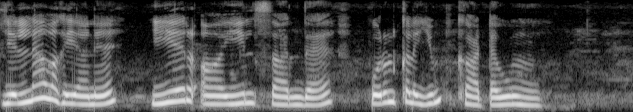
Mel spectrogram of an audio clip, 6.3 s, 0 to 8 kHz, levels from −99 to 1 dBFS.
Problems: constant background noise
